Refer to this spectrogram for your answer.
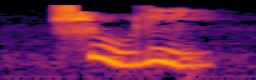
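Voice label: "树立", Mandarin Chinese; chinese flashcards; hsk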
